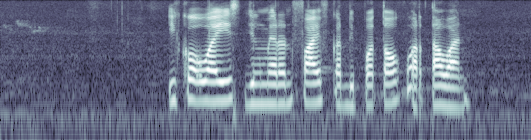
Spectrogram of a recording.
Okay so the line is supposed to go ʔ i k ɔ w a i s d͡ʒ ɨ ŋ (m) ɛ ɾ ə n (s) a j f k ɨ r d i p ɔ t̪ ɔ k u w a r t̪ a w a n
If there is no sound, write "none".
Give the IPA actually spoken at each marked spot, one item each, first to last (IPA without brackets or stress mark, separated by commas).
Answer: m, f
